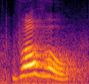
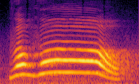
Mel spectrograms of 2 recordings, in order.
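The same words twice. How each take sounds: First: Said in the usual way. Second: VOVÔ called out with a long, high final VÔ; VÔ final alongado. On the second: Shown as a demonstration. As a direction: hold the last syllable of vovô, higher. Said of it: "A gente demorou mais tempo aí no vô final". (vovô com o VÔ final bem esticado e agudo)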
